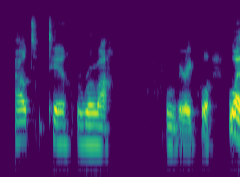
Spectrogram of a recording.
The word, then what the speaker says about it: Aotearoa: Okay, so it's pronounced whoop, Aotearoa. Aotearoa.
